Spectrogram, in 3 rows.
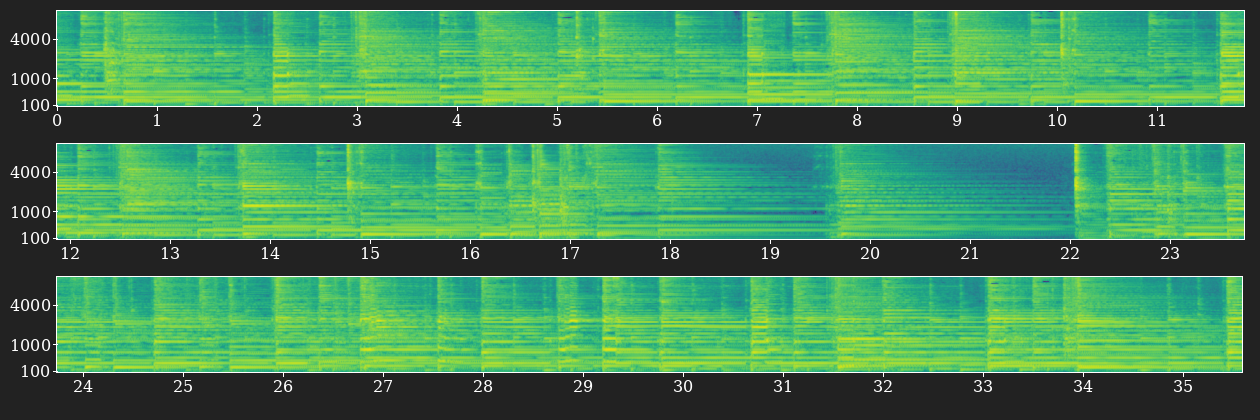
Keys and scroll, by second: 26.1 Delete, 28.2 ctrl+d.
